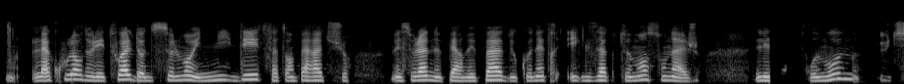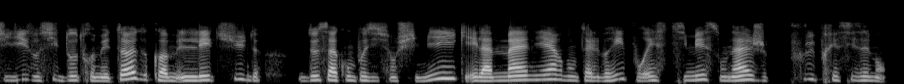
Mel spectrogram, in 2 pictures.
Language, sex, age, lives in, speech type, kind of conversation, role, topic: French, female, 30-34, France, read, expert-assistant, expert, Pourquoi les étoiles brillent-elles la nuit ?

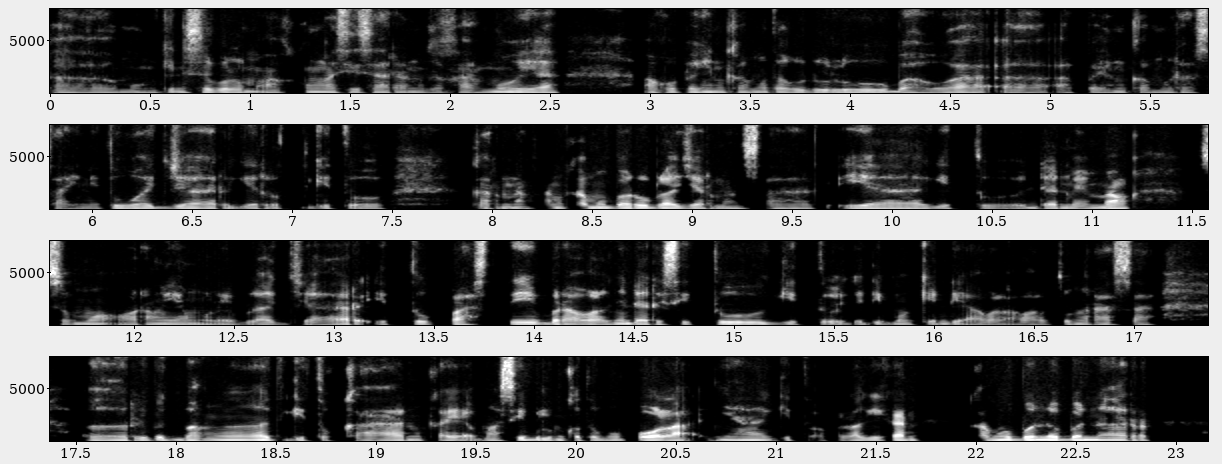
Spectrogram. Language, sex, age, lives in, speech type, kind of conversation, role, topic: Indonesian, male, 35-39, Indonesia, conversation, advice, advisor, Bagaimana cara memasak makanan yang cepat dan tetap sehat setiap hari?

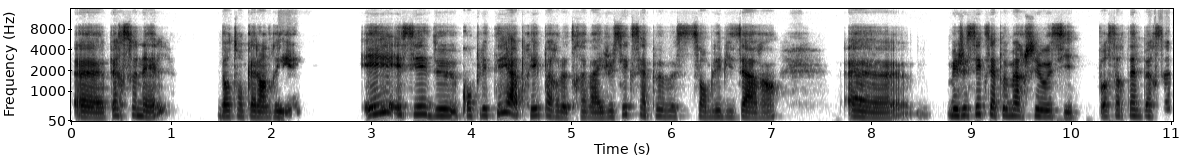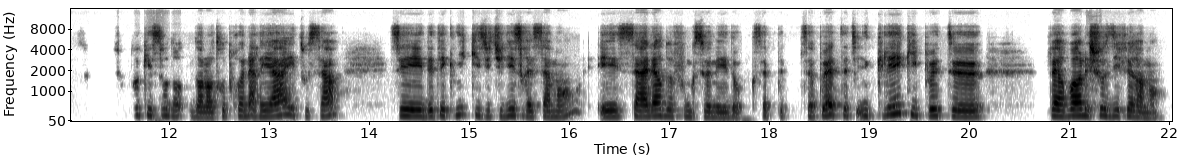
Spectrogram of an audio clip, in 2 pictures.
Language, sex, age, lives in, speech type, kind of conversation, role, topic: French, female, 35-39, Spain, conversation, advice, advisor, Comment puis-je mieux équilibrer mes pauses et mes périodes de travail intensif ?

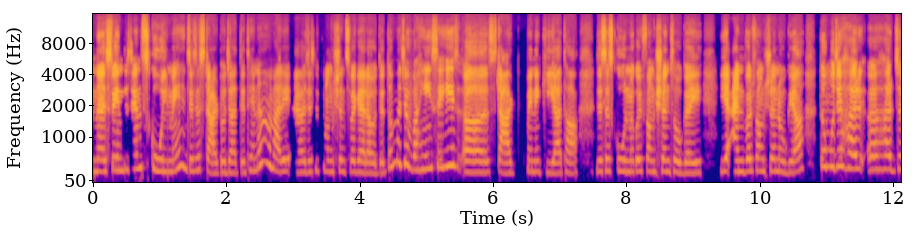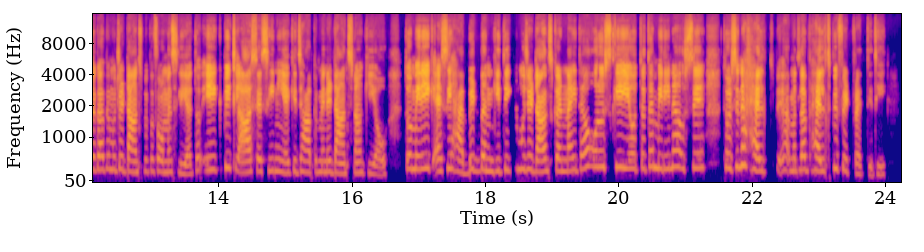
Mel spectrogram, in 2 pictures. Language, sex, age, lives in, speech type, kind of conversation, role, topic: Hindi, female, 20-24, India, conversation, podcast, guest, Agar tumhein roz ek extra ghanta mile, tum uska use kaise karoge?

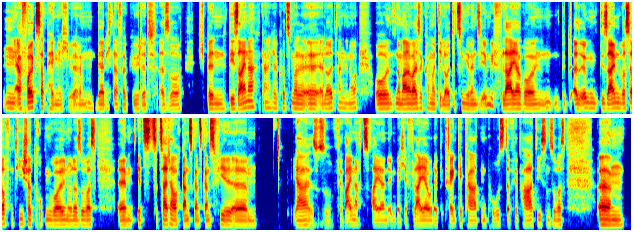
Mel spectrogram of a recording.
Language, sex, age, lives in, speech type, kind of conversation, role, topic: German, male, 25-29, Germany, conversation, advice, user, Wie kann ich am Wochenende meinen Tagesrhythmus sinnvoll gestalten?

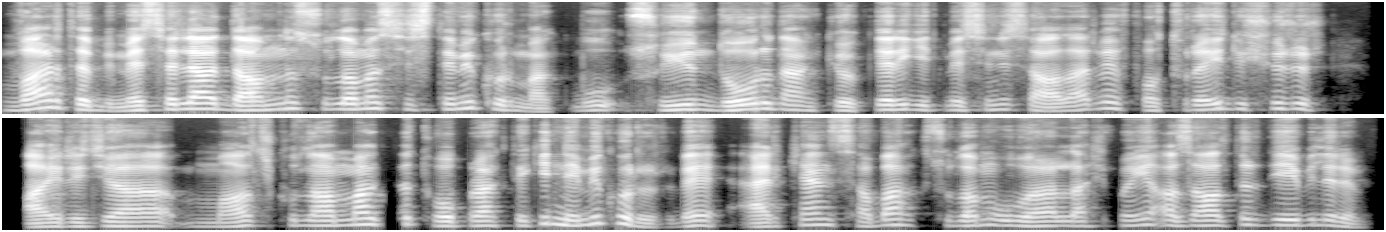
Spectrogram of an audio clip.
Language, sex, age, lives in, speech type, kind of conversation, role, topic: Turkish, male, 30-34, Spain, read, expert-assistant, expert, Bahçemde sürdürülebilir yöntemlerle daha az su kullanarak nasıl verimli sebze yetiştirebilirim?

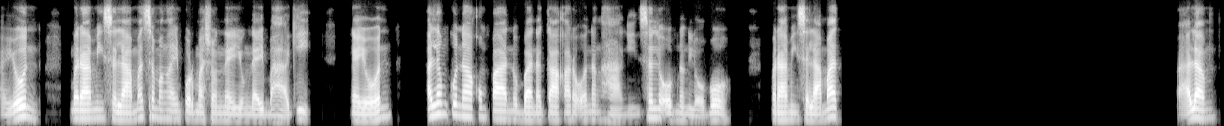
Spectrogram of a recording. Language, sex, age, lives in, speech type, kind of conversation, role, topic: Filipino, male, 25-29, Philippines, read, expert-assistant, asker, Ano ang sanhi ng pagkakaroon ng hangin sa loob ng lobo?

